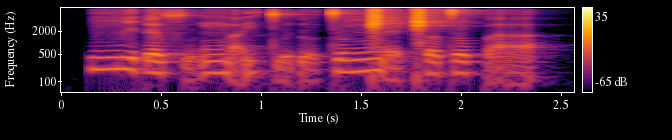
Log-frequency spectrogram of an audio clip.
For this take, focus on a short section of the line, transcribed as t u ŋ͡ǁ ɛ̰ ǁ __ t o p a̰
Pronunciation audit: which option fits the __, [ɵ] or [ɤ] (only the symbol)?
ɤ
